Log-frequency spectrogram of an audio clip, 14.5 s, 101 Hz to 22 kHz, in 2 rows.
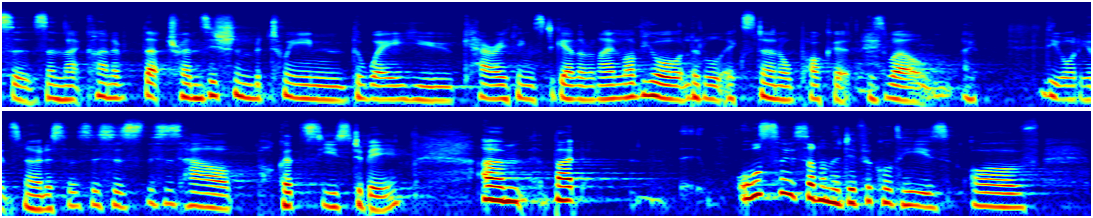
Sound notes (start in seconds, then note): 5.8 chuckles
